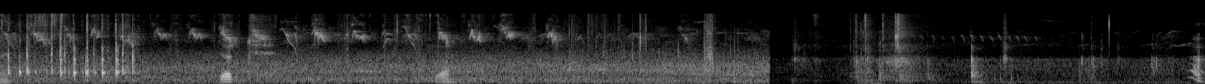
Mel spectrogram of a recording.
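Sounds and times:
rustle of someone walking: 1.6 - 8.4.

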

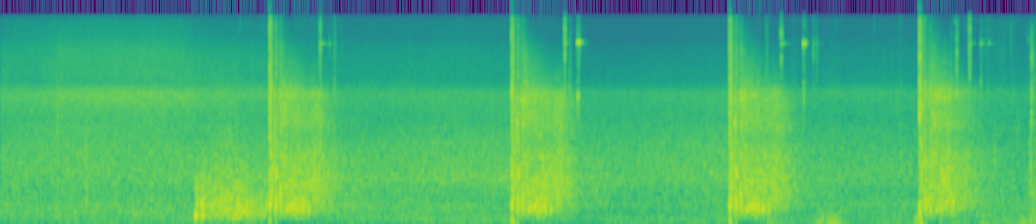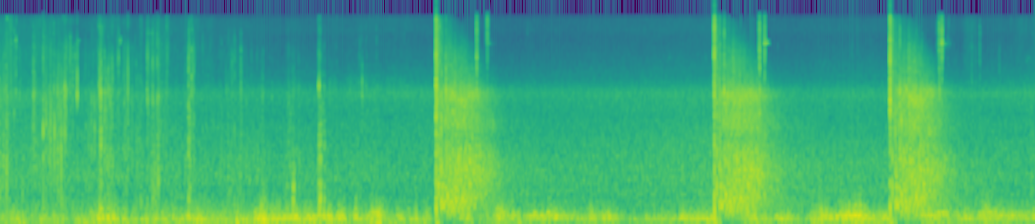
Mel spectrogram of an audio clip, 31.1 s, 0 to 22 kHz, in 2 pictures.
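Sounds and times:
handgun shots with echo: 7.7 - 8.8, 11.0 - 12.1, 13.8 - 14.8.

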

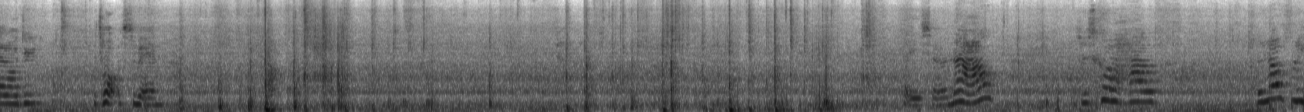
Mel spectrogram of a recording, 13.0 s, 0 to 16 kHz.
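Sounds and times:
faint steady hum: 0.0 - 13.0
football kicked on stone paving: 1.7 - 8.6
ball taps and bounces: 5.6 - 8.4.

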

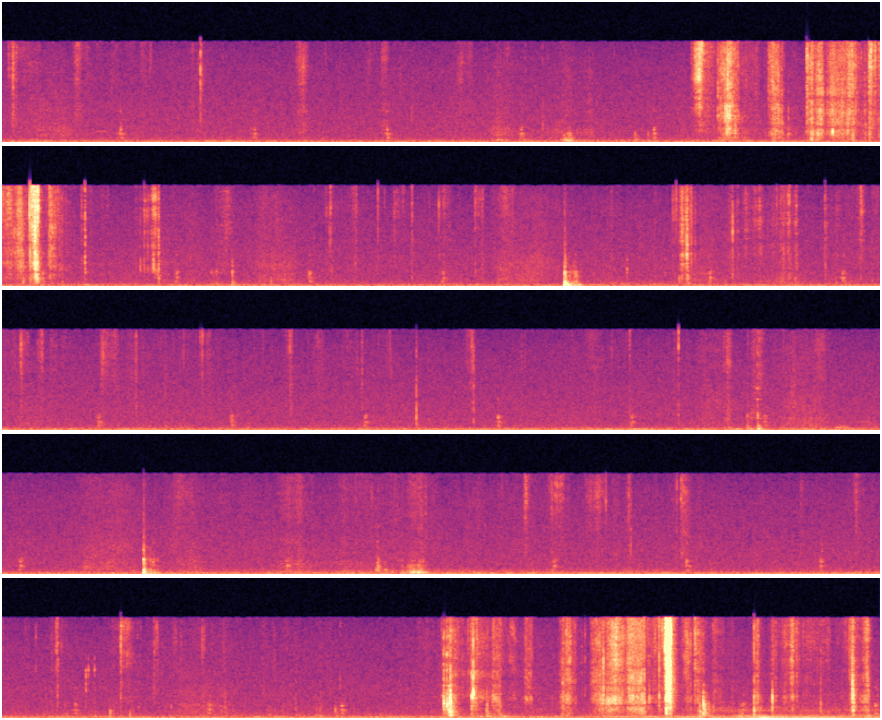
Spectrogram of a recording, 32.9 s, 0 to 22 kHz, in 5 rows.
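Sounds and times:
thin paper crinkling: 5.2 - 7.8, 29.6 - 32.9.

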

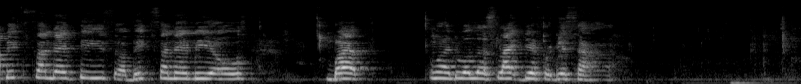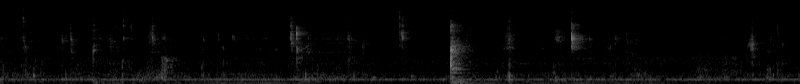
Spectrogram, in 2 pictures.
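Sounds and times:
low steady hum: 0.0 - 16.0
soft chewing and mouth smacks: 2.5 - 4.4, 6.2 - 16.0.

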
